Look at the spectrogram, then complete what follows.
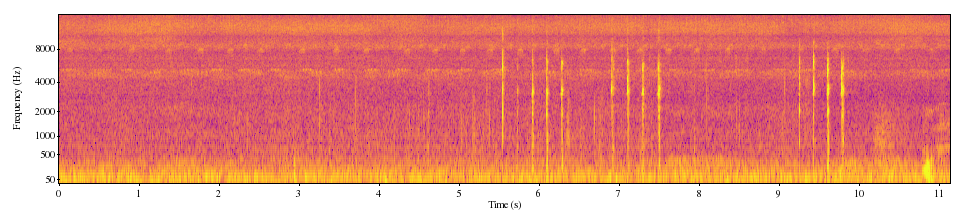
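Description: Sharp clicks in quick runs of three to five, about six a second, coming in three groups over a faint hiss.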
